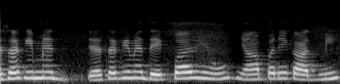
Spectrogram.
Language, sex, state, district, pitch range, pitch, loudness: Hindi, female, Bihar, Kishanganj, 235-285 Hz, 270 Hz, -15 LUFS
